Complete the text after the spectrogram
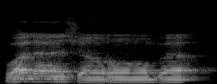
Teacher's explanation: Wala syaraba, nah di sini ada mad asli atau mad tabi'i karena huruf lam berharokat fathah bertemu alif, maka cara membaca dipanjangkan 2 harokat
